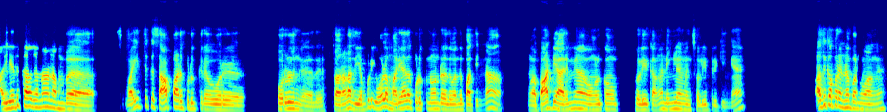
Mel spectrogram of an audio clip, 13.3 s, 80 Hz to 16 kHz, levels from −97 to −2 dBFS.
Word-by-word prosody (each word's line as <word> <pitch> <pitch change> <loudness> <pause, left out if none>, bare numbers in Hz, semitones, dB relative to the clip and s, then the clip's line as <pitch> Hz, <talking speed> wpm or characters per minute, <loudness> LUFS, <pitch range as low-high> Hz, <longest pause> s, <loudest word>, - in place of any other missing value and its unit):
அது 145 +2 +1
எதுக்காகன்னா, 205 -2 +4
நம்ப 150 -2 -3 0.9
வயித்துக்கு 205 +7 -3
சாப்பாடு 190 -2 +5
குடுக்குற 150 -2 -7 0.2
ஒரு 130 -1 -1 0.8
பொருள்ங்க 150 -3 0
அது. 105 0 -11 0.2
சோ - - -39
அதனால 135 +7 +5
அது 140 - -3
எப்டி 195 +7 -7
எவ்வளோ 200 +4 +3
மரியாத 170 +6 +2
குடுக்கணும்ன்றது 150 -3 -3
வந்து 135 +1 -6
பார்த்தீங்கன்னா, 125 0 -1 0.5
உங்க - - 0
பாட்டி - - +6
அருமையா 160 +4 0
உங்களுக்கும் 140 +1 -4 0.3
சொல்லியிருக்காங்க. 135 +2 -3
நீங்களும் 150 0 -3
எனக்கு 130 -2 -10
சொல்லிட்டு 130 +2 -9
இருக்கிங்க. 110 -2 -16 1.3
அதுக்கு 250 0 +3
அப்புறம் 220 -5 0
என்ன 185 - 0
பண்ணுவாங்க? 140 -3 -3
150 Hz, 140 wpm, -25 LUFS, 135-175 Hz, 1.3 s, பாட்டி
